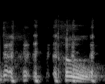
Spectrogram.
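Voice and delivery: a panhandle "Poo" with the L swallowed; Florida panhandle poo. Shown as a demonstration. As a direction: echo "Poo" with a laugh in it. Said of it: "my Florida panhandle accent".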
